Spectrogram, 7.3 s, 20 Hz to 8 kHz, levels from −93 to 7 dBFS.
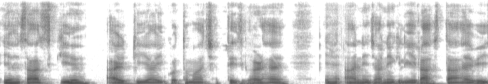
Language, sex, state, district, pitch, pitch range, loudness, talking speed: Hindi, male, Chhattisgarh, Korba, 95 Hz, 95-100 Hz, -31 LUFS, 130 wpm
